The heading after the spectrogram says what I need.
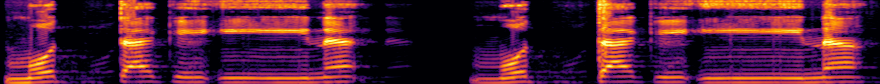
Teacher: علی سرور موضونہ، علی سرور موضونہ، متکئین، متکئین، کاف کو موٹا نہیں کریں گے، حمزہ زیجا ای، یا مدہ اس کو 2 حرکات لمع کر کے پڑھیں گے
